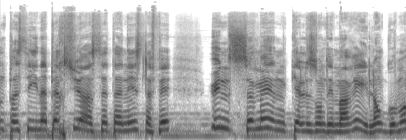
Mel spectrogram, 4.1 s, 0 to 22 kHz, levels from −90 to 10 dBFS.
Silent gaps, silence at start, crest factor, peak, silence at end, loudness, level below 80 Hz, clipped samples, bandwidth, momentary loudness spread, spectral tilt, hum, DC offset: none; 0 s; 18 dB; 0 dBFS; 0 s; -17 LUFS; -42 dBFS; under 0.1%; 19 kHz; 4 LU; -3.5 dB/octave; none; under 0.1%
